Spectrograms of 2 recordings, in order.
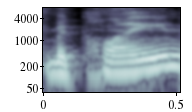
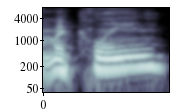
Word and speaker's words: McLean: It's McLean. It's not McLean.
